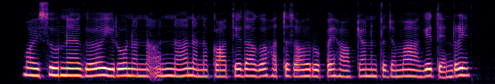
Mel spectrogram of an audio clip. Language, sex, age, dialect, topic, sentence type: Kannada, female, 31-35, Dharwad Kannada, banking, question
